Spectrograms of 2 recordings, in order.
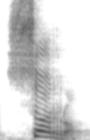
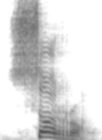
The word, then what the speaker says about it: zorro: Na América nós pronunciamos como S, tá?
